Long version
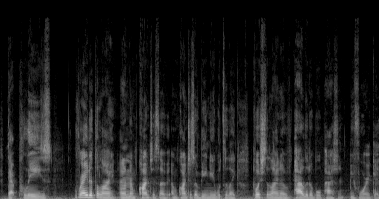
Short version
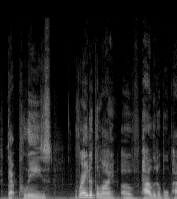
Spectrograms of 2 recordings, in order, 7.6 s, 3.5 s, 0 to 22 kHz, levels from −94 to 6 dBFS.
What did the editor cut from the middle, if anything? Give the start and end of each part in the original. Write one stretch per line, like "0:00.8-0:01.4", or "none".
0:02.4-0:05.4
